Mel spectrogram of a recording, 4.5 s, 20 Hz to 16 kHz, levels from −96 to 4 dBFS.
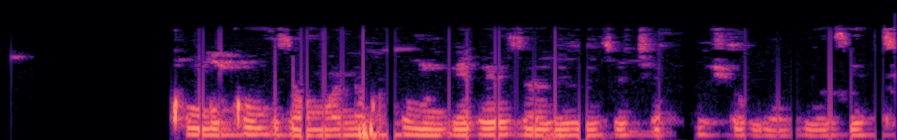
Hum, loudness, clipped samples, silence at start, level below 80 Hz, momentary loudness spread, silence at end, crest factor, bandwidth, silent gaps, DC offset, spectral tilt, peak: none; -24 LUFS; under 0.1%; 0.05 s; -48 dBFS; 9 LU; 0 s; 22 dB; 7.8 kHz; 0.17-0.85 s; under 0.1%; -6.5 dB/octave; -2 dBFS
